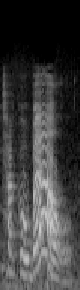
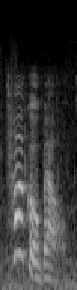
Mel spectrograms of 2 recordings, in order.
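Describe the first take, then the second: First: The stress falls on the second word. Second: The stress falls on the first word. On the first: The speaker calls it wrong. "You don't do Taco Bell" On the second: The speaker calls it right. "That's why you put the emphasis on the first part"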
